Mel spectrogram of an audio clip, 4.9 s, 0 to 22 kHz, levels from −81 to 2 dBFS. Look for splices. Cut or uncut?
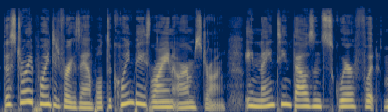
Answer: cut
